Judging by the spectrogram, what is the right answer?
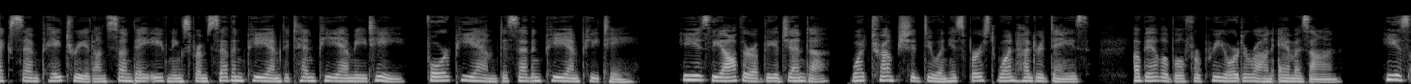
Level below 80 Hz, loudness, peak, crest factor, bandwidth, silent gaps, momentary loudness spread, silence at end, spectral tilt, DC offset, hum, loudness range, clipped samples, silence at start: -58 dBFS; -23 LUFS; -10 dBFS; 14 dB; 10.5 kHz; 6.42-6.78 s, 13.44-13.81 s; 5 LU; 0 s; -5 dB/octave; under 0.1%; none; 1 LU; under 0.1%; 0 s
